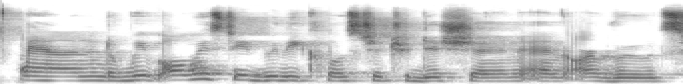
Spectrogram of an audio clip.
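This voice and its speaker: There is noticeable background noise and audible room echo here. Through it, a woman speaks at a moderate pace. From Indonesia (Jakarta), Indian family. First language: Indonesian. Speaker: handbag designer and entrepreneur. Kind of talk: casual interview chat.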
